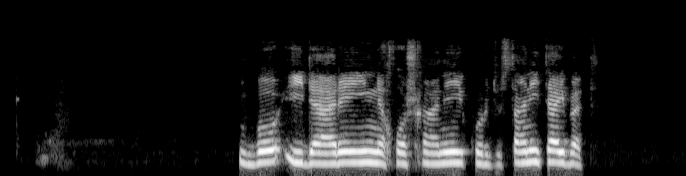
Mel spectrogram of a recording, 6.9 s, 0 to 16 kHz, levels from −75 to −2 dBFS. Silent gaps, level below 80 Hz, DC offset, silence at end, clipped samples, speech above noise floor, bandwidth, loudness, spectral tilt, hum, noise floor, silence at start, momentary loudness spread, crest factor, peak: none; -58 dBFS; under 0.1%; 1.05 s; under 0.1%; 61 dB; 7.4 kHz; -12 LUFS; -7 dB/octave; none; -73 dBFS; 2.4 s; 9 LU; 14 dB; 0 dBFS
